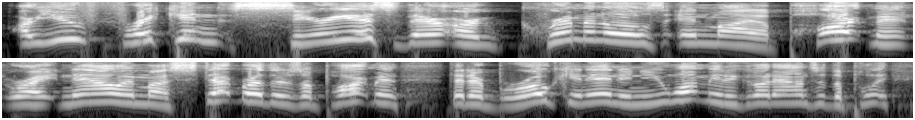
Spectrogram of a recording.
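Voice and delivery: hammed-up fury at being sent to the station; indignant shout, half acted; retold outraged yell. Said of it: "I did not have the guts to yell at a police officer".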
